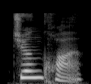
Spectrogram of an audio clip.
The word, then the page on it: 捐款: juān kuǎn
